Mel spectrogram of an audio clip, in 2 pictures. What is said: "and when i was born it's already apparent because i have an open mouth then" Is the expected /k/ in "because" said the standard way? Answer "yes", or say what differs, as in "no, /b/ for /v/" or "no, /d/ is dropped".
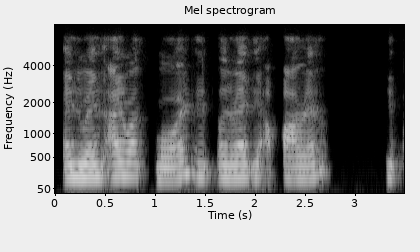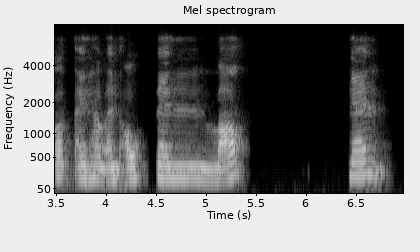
no, /k/ is dropped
